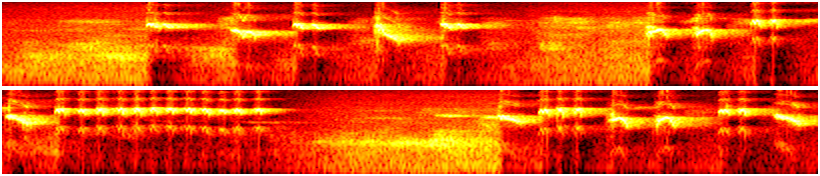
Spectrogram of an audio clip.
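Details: Male mangrove whistler singing to stimulate other birds: crisp high chirps and falling slurs, then a fast even trill of about ten notes, with low rustling noise before and after.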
